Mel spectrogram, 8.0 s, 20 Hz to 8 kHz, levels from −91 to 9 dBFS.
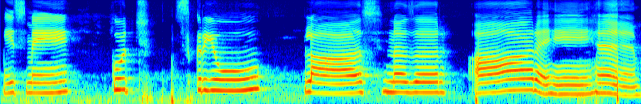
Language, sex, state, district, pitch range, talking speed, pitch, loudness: Hindi, female, Punjab, Fazilka, 245-295 Hz, 60 wpm, 260 Hz, -12 LUFS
